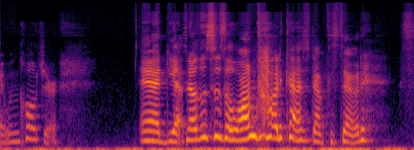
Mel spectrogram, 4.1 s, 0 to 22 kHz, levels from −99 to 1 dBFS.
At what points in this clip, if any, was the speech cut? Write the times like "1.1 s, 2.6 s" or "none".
1.9 s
